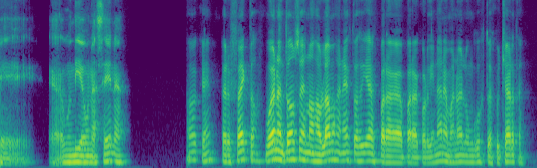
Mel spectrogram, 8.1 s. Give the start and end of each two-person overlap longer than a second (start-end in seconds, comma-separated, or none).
none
